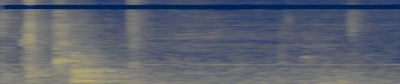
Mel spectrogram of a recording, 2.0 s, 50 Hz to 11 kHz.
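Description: Door latch of a 1955 Chevrolet 210 clicking open as the door is pulled and swung wide: a click, a few light knocks and a short rustle in the first second, then quiet.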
